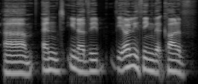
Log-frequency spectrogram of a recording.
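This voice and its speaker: A young man from Iraq whose first language is Arabic, speaking as a guest in a studio interview. His voice sits in an ordinary middle register, and he talks in a steady, thoughtful way, pausing often as he recalls things. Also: medium pitch. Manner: thoughtful, measured, pauses to gather words. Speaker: guest, doctor and reciter. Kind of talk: conversational interview.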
